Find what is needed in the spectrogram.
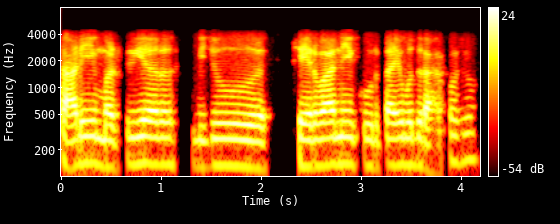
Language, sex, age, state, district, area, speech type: Gujarati, male, 30-45, Gujarat, Valsad, urban, conversation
